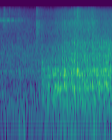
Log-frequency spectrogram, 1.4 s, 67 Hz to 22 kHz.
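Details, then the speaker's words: Honda Vario 125 scooter, rear wheel spun by hand with engine off: rough, gravelly grinding that grows louder with the engine running. "Nah ini banget bunyinya kayak gini nih ini bunyinya jadi dia bunyinya pas ketika diputar roda belakang aja ini udah kedengeran bunyi ya"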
